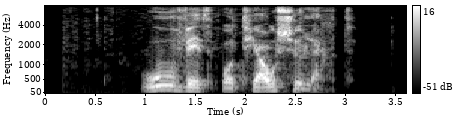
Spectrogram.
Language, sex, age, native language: Icelandic, male, 40-49, Icelandic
